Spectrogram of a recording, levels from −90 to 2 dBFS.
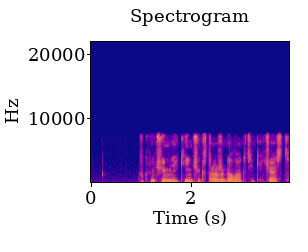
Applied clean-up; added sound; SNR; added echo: none; none; none; none.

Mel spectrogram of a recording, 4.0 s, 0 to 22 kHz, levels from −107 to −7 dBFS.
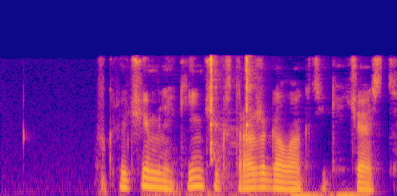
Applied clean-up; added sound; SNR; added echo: classical method log-MMSE.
